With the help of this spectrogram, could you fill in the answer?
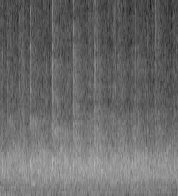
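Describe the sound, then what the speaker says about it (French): A church congregation applauds in acclamation of Jesus, a dense, even wash of clapping from many hands that holds steady for a few seconds with no clear speech. "Acclamons Jésus."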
